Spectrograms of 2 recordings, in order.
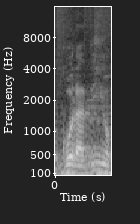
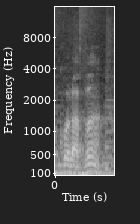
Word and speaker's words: Coravin: vinho através desse equipamento coravinho coravan conforme a pronúncia francesa ou americana é isso não é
